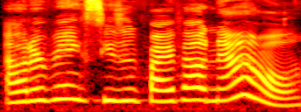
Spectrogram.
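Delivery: very high, loud, enthusiastic excited announcer delivery. Asked to say a show promo line several ways, first enthusiastically. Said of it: "First one enthusiastic".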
